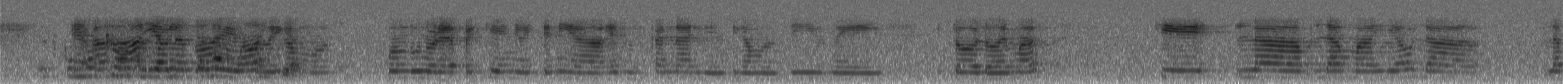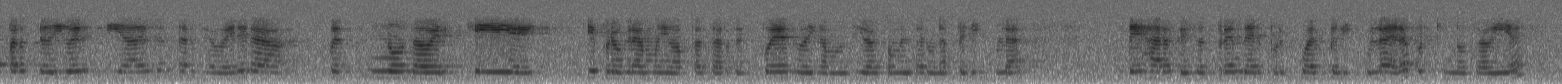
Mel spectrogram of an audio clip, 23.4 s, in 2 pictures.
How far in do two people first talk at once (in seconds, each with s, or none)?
0.5 s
